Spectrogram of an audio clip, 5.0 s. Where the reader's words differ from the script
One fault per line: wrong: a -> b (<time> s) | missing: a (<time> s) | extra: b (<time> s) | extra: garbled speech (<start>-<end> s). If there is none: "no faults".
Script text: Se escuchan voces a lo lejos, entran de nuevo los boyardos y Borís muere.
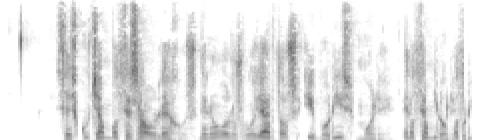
missing: entran (2.0 s)
extra: garbled speech (4.0-4.7 s)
